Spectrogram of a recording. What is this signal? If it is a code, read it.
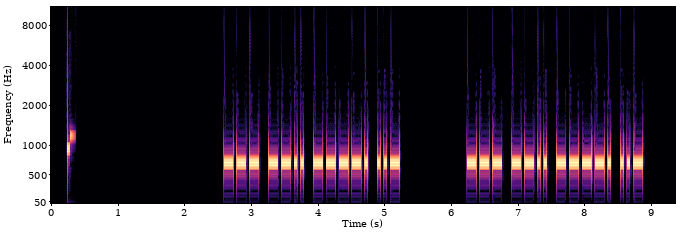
Morse code, heard as a keyed tone, about 25 wpm, 700 Hz. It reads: OZ9U OZ9U
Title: DXCC-100 Call Signs - 4 Characters - Repeated 3x - 25wpm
